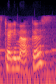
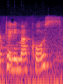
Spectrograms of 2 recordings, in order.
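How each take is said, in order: First: Telemachus, finishing on "kus"; Telemachus ending in -us. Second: Telemachos, finishing on "kos"; Telemachos ending in -os. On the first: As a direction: say Telemachus with a short, unstressed -us ending. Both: Shown as a demonstration. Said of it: "however you want to say it".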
